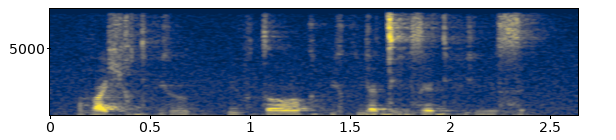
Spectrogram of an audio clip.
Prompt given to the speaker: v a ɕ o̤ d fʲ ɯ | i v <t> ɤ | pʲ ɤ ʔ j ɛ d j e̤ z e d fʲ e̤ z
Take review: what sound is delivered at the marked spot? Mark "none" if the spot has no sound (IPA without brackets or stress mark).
t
